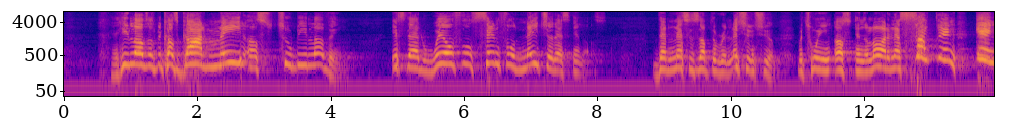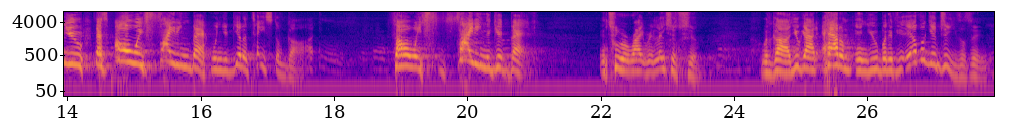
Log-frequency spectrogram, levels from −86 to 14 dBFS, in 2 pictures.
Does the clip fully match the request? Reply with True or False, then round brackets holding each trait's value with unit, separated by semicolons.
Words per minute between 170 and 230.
False (150 wpm)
